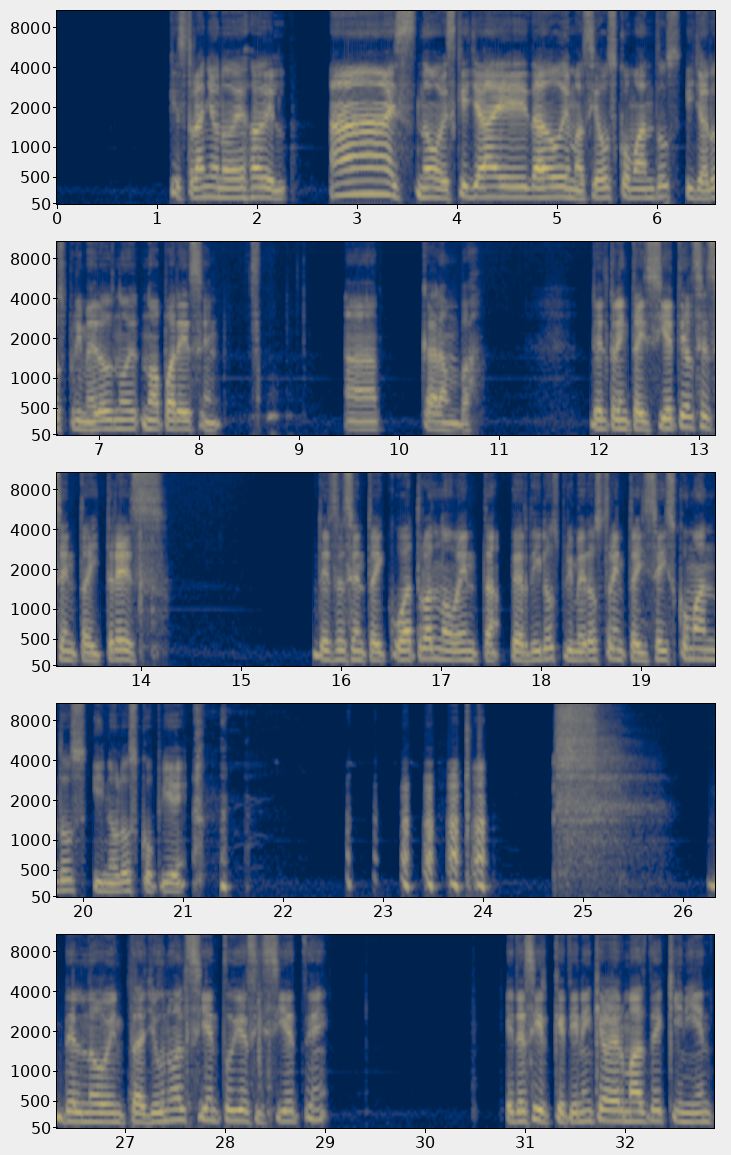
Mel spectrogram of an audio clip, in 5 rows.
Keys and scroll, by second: 23.8 space.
